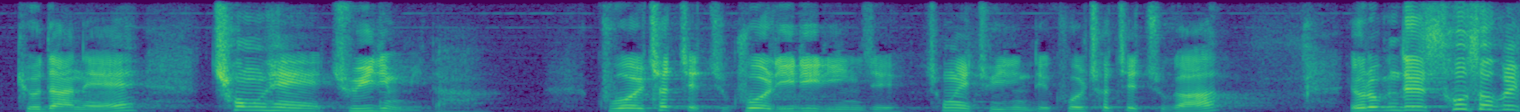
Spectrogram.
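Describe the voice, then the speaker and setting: A man preaching a Sunday sermon as pastor, in a lively manner, often asking the congregation questions. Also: high-pitched. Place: church sanctuary. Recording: long hall reverb in a church.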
